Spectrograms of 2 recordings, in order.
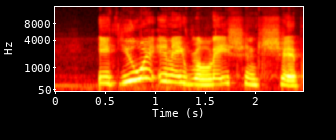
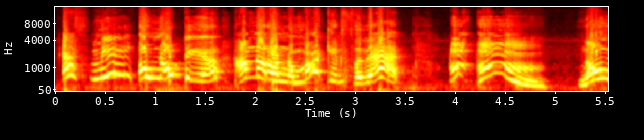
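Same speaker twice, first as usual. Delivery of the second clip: high, loud, scandalized clapback; sassy indignation; 9 semitones higher, 5 dB louder than usual. Real, not acted. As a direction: turn down the insult with loud, high-pitched sass. Mock indignant retort to an insult.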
